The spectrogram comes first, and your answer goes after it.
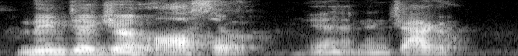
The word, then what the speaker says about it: Ninjago: also, Ninjago. It's called Ninjago. Yeah. It's called Ninjago. Yeah. That's how we pronounce it here.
